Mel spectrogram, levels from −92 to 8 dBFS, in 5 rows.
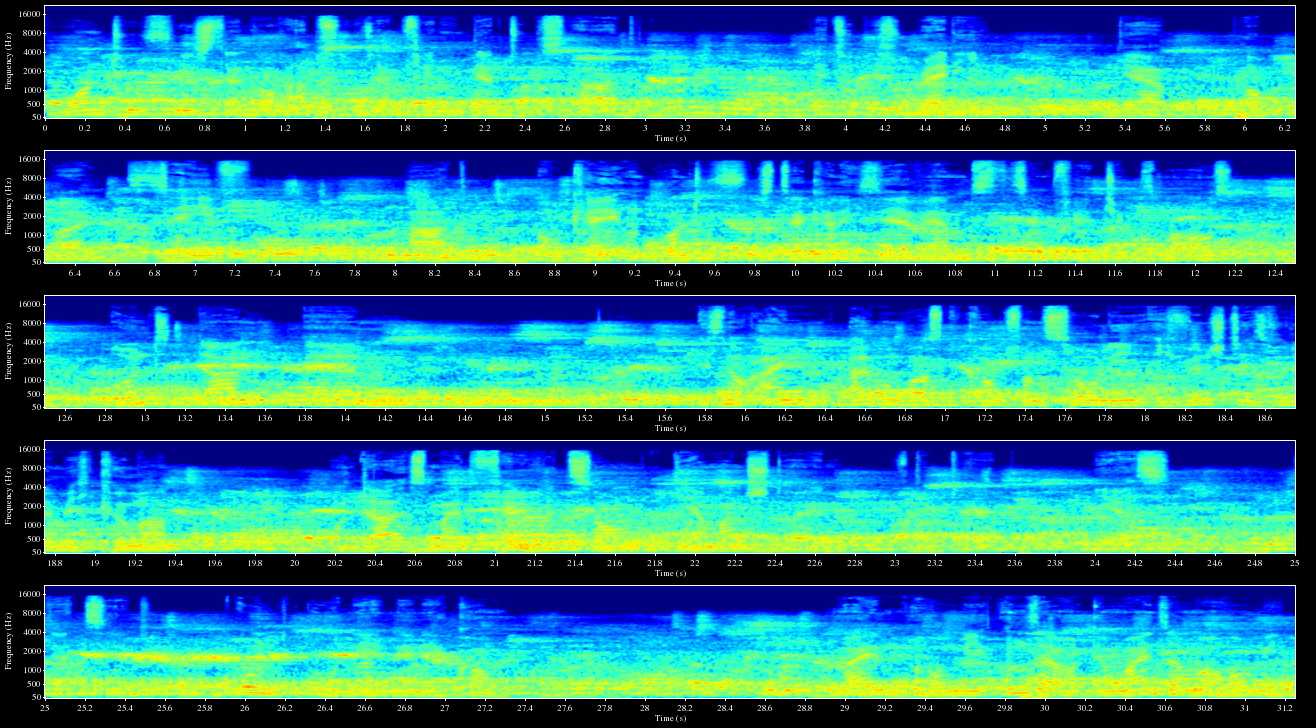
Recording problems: chatter from many people; very loud; throughout; 3 dB above the speech

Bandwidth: 15 kHz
